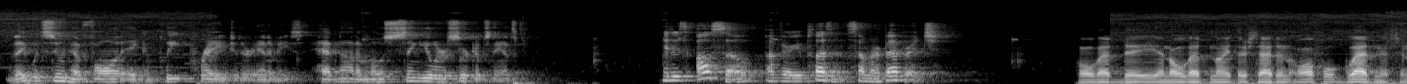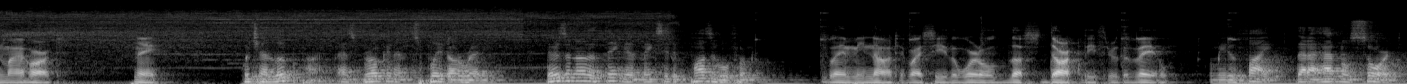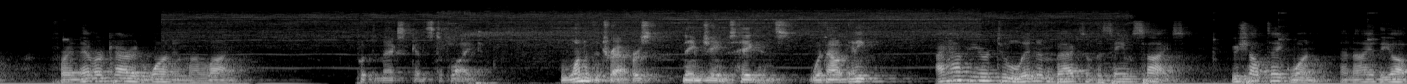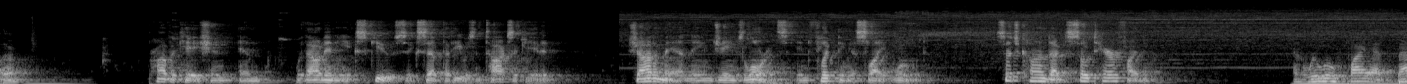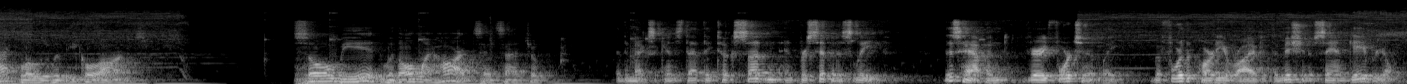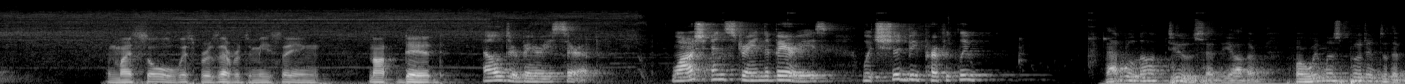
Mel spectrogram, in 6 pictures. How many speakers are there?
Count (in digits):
4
